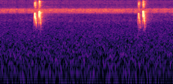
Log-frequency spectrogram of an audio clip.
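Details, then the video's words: Streaked spiderhunter (Arachnothera magna) giving two sharp, high double chips about a second and a half apart, over a steady high insect-like hum. "Tiếng chim Hút mật Bắp chuối đốm đen"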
